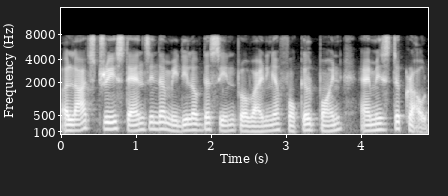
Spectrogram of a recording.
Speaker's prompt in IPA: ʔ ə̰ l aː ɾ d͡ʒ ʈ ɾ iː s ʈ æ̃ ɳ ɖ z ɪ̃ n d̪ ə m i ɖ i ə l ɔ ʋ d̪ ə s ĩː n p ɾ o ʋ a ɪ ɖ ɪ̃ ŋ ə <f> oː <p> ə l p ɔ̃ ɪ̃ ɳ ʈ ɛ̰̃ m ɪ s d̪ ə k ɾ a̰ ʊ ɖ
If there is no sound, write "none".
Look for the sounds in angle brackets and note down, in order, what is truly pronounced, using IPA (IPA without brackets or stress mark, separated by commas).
f, k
